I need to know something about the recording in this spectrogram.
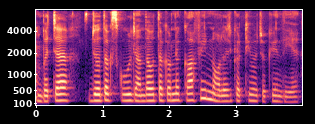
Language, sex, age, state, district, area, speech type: Punjabi, female, 45-60, Punjab, Amritsar, urban, spontaneous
